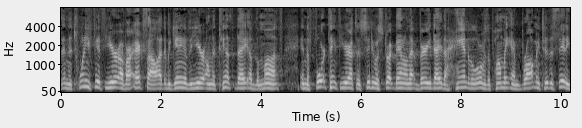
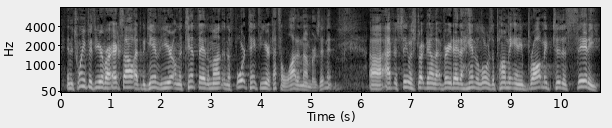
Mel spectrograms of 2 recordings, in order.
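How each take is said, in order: First: Higher, louder, rattled-off recital; droning scripture reading. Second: Fast, higher rattled reading; rushed retry. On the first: Pastor reading Ezekiel to the congregation, mock droning recital. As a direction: read it like a rote chore. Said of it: "Did you get that?". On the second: Pastor retrying the Ezekiel reading, fast and rushed. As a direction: race through the numbers. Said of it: "Let's try that again". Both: Pretend.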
